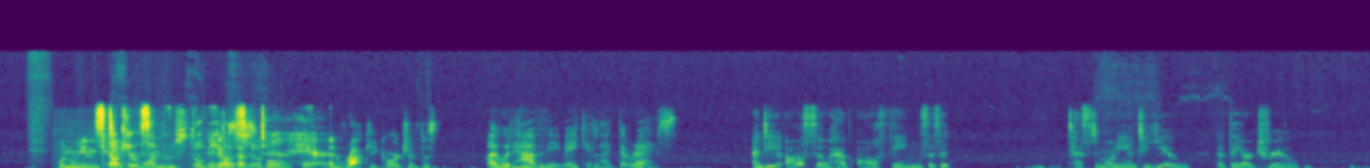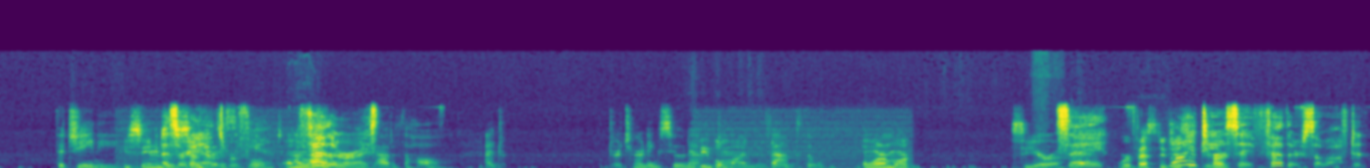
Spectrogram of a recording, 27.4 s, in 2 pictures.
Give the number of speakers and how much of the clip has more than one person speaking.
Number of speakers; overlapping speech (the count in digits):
5, about 30%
